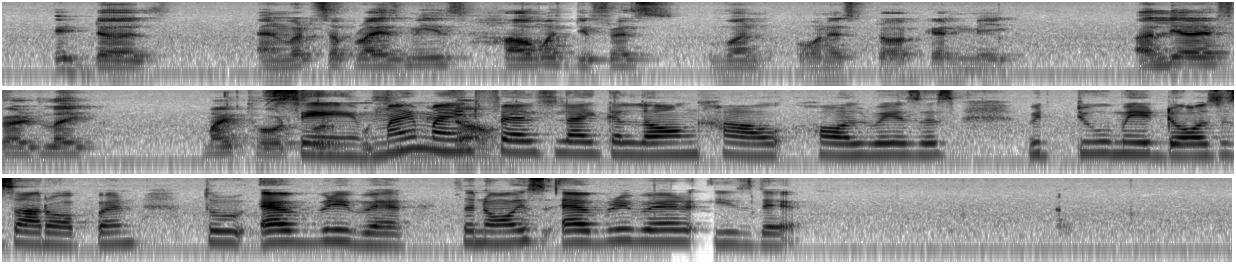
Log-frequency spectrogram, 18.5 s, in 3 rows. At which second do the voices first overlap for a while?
7.5 s

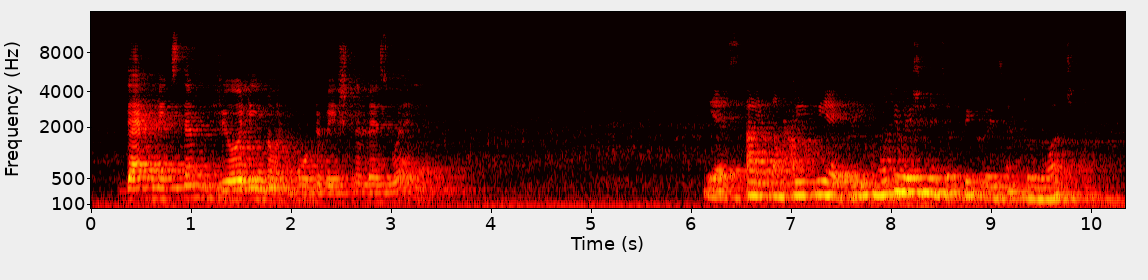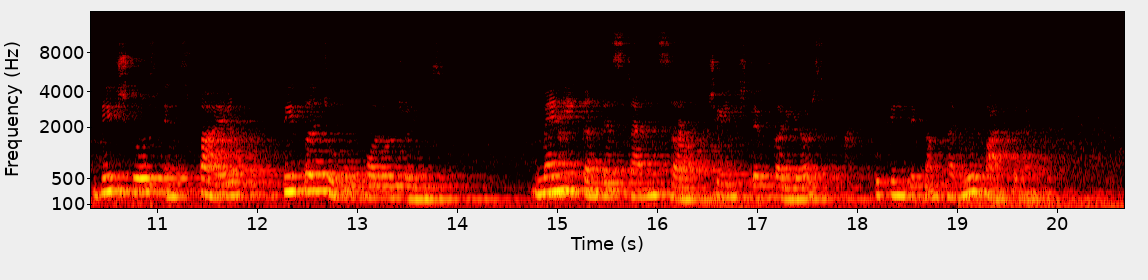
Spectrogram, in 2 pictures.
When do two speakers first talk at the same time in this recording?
none

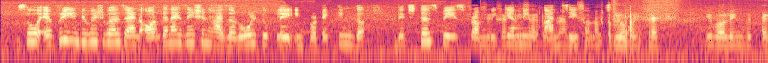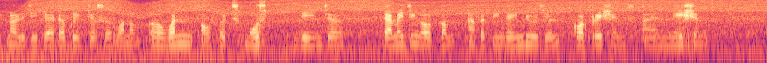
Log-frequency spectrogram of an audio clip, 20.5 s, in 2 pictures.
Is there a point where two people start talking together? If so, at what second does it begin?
6.2 s

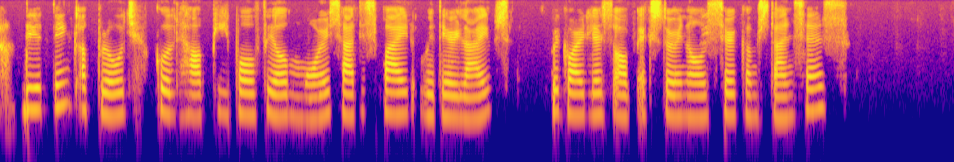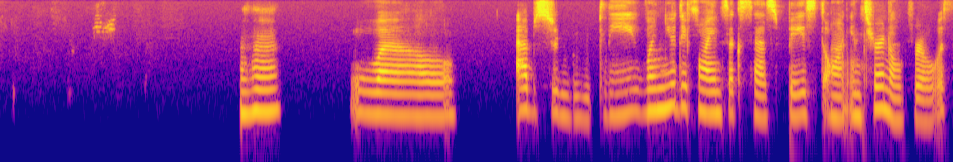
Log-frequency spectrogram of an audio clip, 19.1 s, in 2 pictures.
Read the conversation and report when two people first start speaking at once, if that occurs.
none

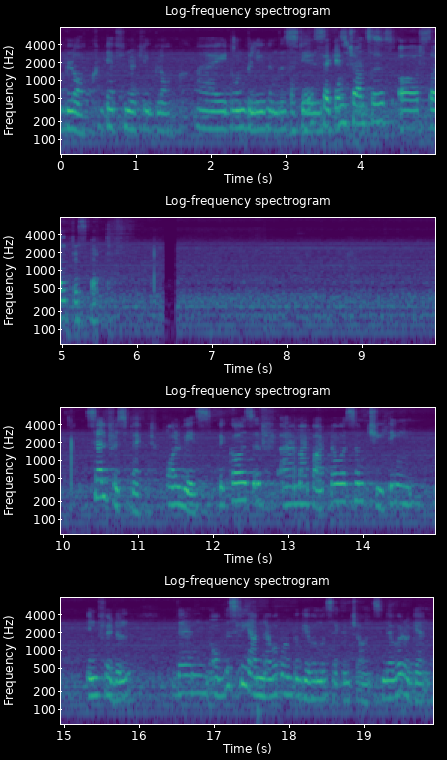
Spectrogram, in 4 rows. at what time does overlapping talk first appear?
3.0 s

